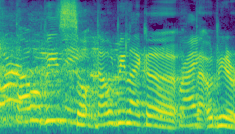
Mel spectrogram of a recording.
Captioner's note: audience laughing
